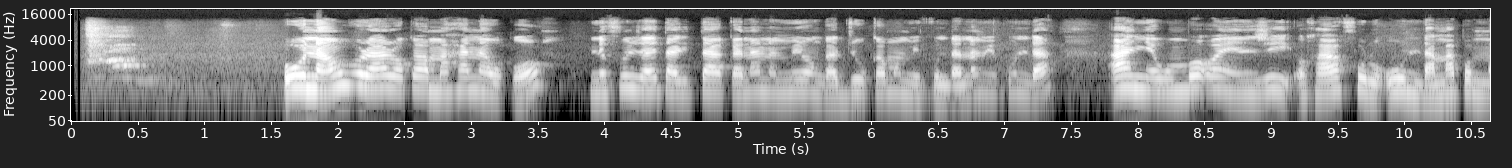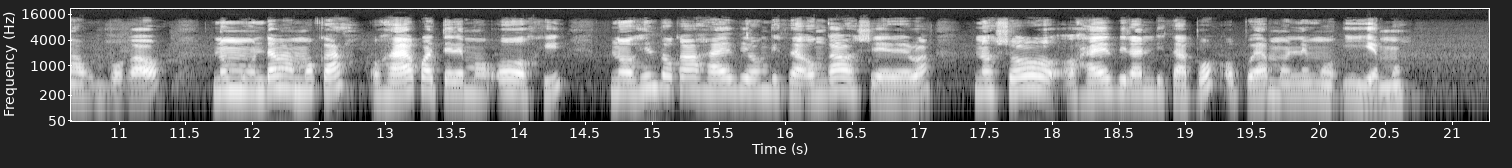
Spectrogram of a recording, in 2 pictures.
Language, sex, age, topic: Oshiwambo, female, 25-35, agriculture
